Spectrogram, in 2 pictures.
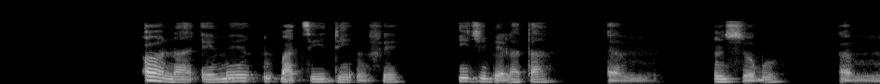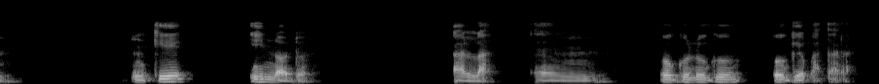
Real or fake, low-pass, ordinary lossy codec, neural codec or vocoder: fake; none; none; codec, 16 kHz, 6 kbps, DAC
